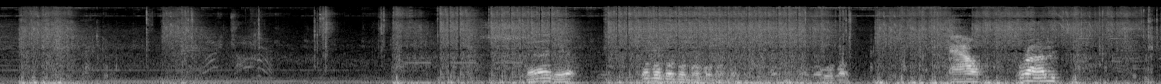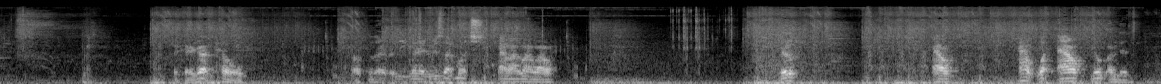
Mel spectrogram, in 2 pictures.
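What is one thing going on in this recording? A submachine gun fires bursts of shots.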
